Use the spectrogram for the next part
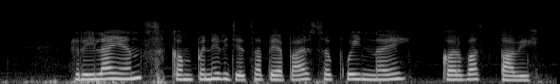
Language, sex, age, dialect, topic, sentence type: Magahi, female, 18-24, Northeastern/Surjapuri, banking, statement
